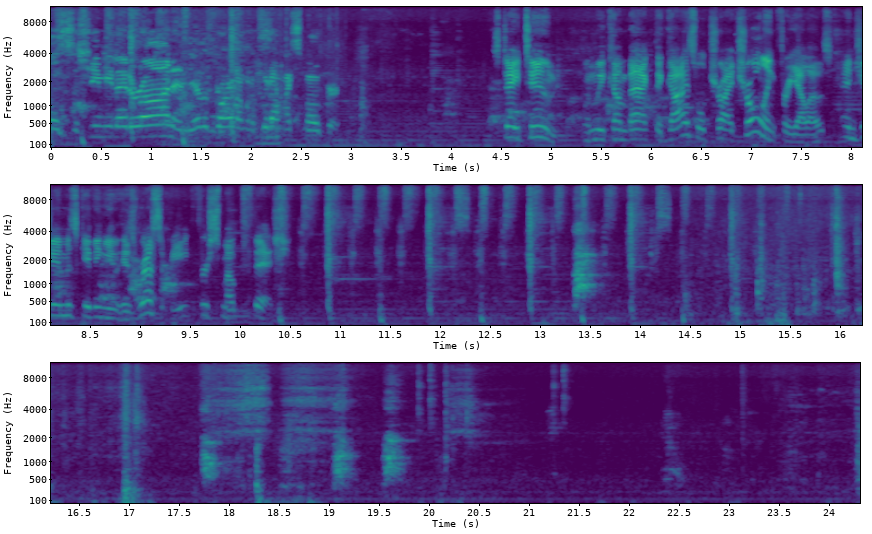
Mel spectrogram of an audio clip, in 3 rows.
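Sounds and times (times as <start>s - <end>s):
speech: 0.0s - 3.0s, 4.4s - 11.0s
dogs barking: 3.8s - 6.6s, 8.6s - 9.6s, 13.2s - 13.8s, 17.7s - 18.1s, 18.9s - 19.9s.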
